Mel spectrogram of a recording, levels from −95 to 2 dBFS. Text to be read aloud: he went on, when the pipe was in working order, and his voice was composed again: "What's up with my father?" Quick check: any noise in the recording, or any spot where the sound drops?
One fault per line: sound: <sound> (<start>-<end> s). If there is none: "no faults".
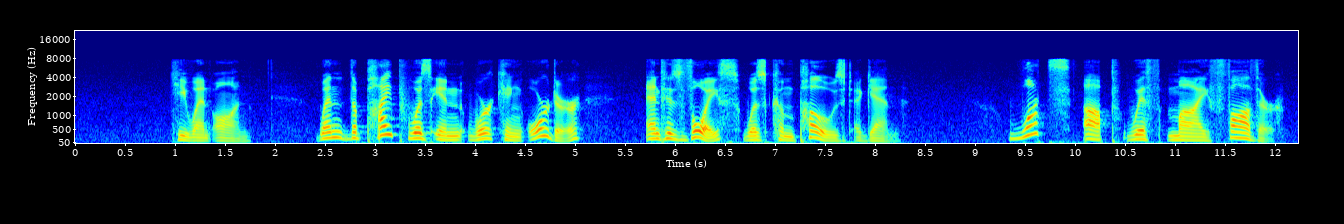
no faults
